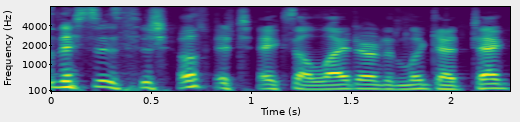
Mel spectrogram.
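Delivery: ordinary delivery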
